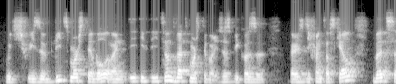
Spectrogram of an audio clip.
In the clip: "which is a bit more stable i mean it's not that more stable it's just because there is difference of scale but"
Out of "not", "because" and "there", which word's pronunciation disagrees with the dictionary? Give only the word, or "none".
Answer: none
